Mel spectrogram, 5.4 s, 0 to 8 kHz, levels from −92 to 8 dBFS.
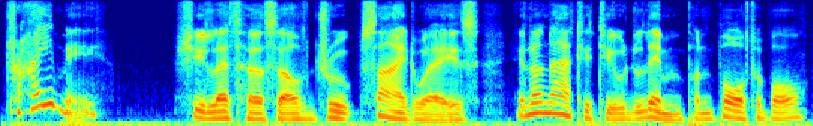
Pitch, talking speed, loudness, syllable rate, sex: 135 Hz, 145 wpm, -17 LUFS, 4.5 syllables/s, male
